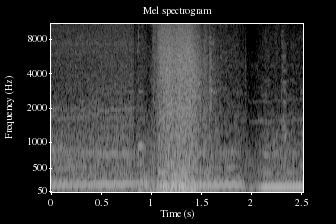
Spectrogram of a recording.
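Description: A car smashes through a wooden fence with a loud crash.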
